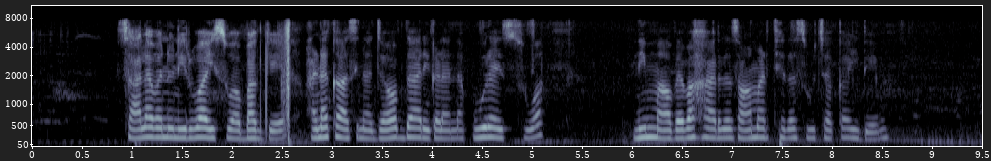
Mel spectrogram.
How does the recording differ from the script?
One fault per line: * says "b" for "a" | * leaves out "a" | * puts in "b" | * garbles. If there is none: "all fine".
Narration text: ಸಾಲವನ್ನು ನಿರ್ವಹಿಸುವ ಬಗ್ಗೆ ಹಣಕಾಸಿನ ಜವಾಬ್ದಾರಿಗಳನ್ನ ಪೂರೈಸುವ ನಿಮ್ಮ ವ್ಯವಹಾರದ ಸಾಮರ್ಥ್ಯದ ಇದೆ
* puts in "ಸೂಚಕ"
